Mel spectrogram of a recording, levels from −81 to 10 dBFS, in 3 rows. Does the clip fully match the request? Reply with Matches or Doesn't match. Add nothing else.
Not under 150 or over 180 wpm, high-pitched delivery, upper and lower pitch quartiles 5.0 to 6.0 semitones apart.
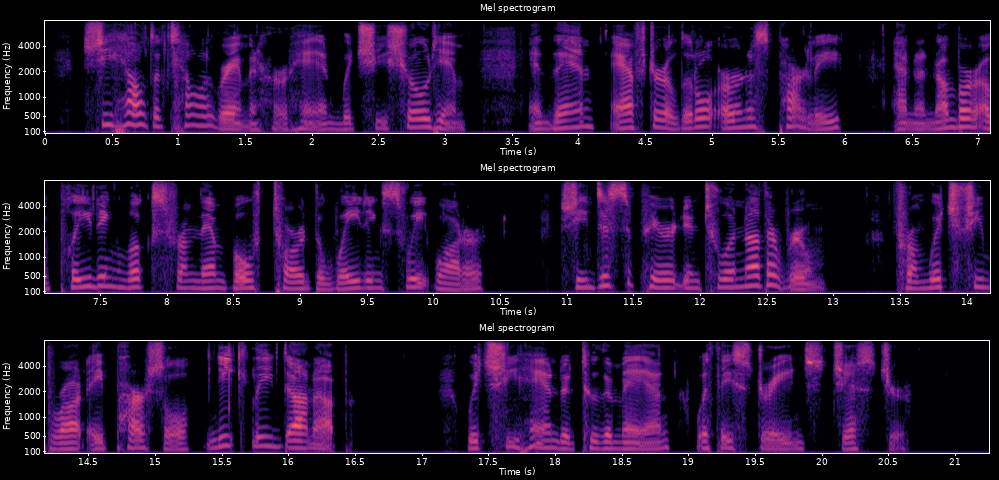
Matches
